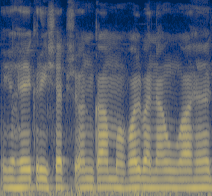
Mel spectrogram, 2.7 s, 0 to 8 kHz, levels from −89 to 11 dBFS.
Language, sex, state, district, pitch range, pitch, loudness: Hindi, male, Bihar, East Champaran, 130-135 Hz, 135 Hz, -16 LUFS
